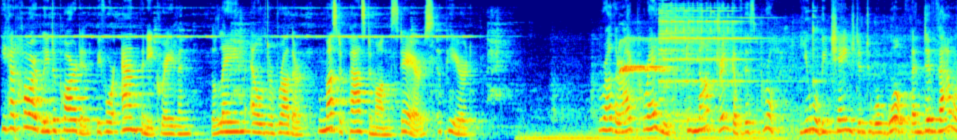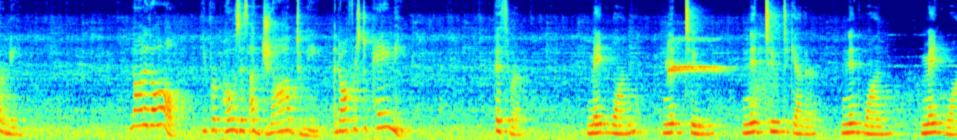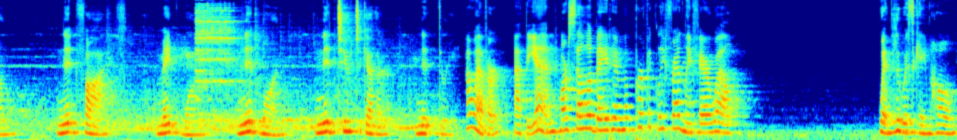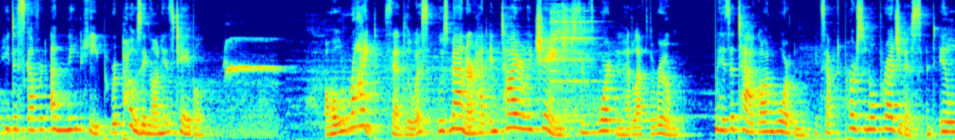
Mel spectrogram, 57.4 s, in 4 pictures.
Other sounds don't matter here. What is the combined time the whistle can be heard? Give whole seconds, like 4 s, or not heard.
4 s.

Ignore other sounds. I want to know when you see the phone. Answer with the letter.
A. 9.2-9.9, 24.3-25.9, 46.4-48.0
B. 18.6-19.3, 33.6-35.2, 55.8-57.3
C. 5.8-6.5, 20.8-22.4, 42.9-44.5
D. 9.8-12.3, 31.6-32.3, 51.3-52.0
D.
